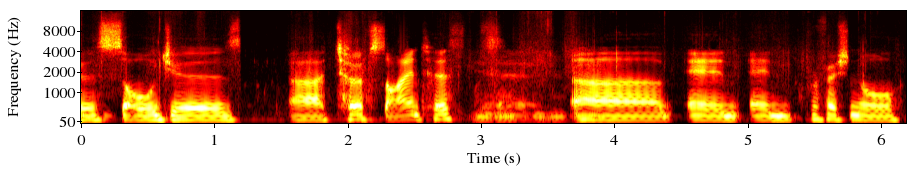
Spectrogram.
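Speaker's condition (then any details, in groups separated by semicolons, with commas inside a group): No condition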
